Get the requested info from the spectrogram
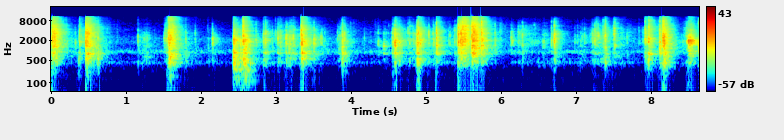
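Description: Stiff plastic packaging of a phone case crackling and snapping in irregular bursts of sharp clicks as it is flexed and pried open by hand; the package is hard to open.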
